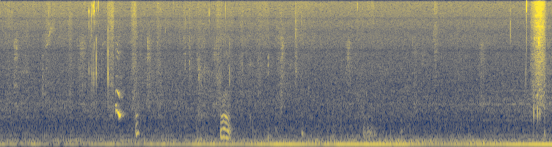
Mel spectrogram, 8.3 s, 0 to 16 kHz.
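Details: Galgo puppies, 14 days old, giving a few short, thin whimpers: one gliding downward near the two-second mark and a wavering squeal around three and a half seconds, with a steady low room hum throughout.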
